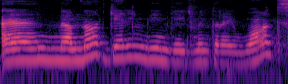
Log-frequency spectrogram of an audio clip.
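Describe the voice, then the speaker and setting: This woman speaks with a slight French accent. Her pitch is medium, with ordinary variation. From Montreal, Quebec. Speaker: book vlogger. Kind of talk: casual chat. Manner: animated.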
